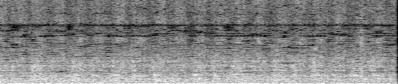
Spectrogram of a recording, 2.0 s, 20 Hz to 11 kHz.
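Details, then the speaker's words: Honda SP Shine BS6 single-cylinder bike: fast light chattering rattle over a steady idle, present right from start-up; timing chain noise. "दोस्तों अगर आपने अच्छे से sound को नहीं सुन सका तो मैं आपको बताना जा रहा हूं यह साउंड आ रही है टाइमिंग चैन की"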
